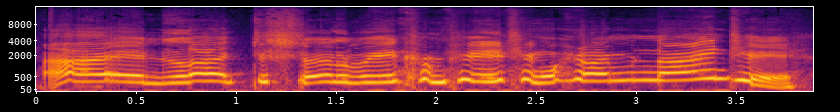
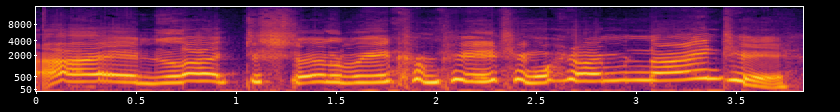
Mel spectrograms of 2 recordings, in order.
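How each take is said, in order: First: It is said in an Irish old-lady accent. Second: It is said in an Irish old-lady accent.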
